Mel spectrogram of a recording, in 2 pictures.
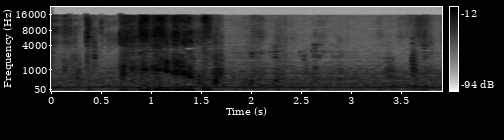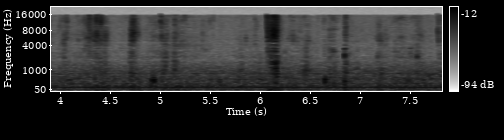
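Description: A person biting into a gwamegi wrap (half-dried saury in laver) about a second in, then chewing it with faint clicks.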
